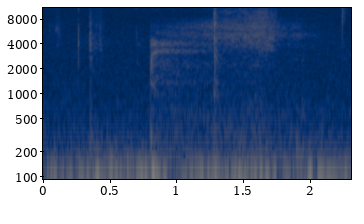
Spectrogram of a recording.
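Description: A few faint, scattered clicks from taps on a tablet screen, over a low steady hum.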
